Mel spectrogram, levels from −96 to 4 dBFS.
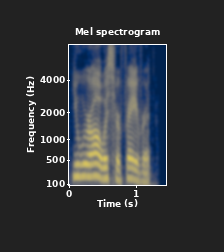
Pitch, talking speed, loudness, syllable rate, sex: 180 Hz, 205 wpm, -15 LUFS, 8.4 syllables/s, female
